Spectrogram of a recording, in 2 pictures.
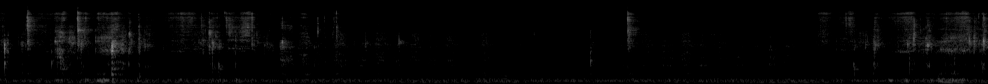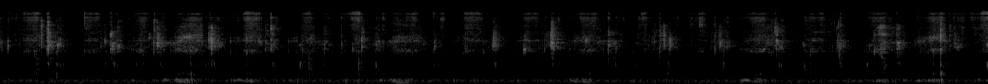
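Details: A nine-year-old Pit Bull named Max works at overcooked bacon indoors. Moist smacking licks and nibbles are recorded close, then a quieter stretch of a few seconds, then busy wet clicking again.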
